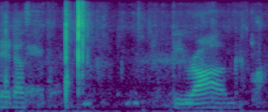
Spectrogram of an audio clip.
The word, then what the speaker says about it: Rag: How would you How do you pronounce this, sweetie? I would say rag. Rag. Yeah, but I have like a plane, you know. So, rag. It's not rogue.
